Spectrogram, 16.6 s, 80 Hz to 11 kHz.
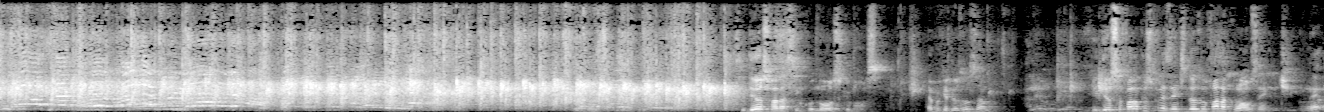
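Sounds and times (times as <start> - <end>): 
voices and cheers within the crowd: 0.0 - 9.1
audience at a night worship service applauding: 0.0 - 9.6
speech: 9.3 - 16.5.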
